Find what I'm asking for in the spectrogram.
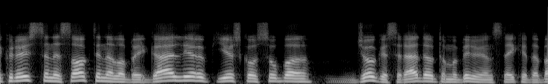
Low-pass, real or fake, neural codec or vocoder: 7.2 kHz; fake; codec, 16 kHz, 0.2 kbps, FocalCodec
